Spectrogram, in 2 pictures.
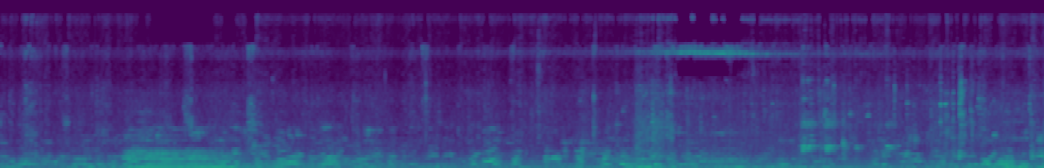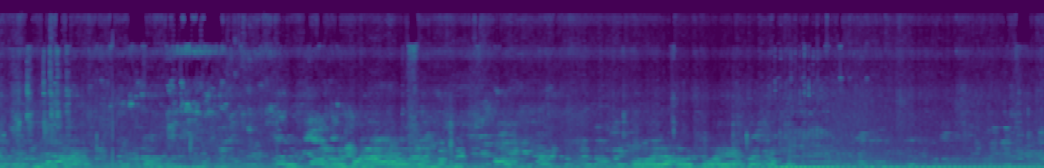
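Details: Cattle at a cattle market, with low, drawn-out moos rising out of a steady din of crowd chatter and market noise.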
